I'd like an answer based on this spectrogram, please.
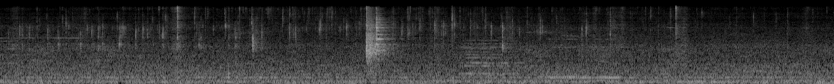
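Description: Cumin and mustard seeds sizzling in hot oil, with scattered small pops and one louder crackle about three and a half seconds in. This is the tadka stage of cooking, where the seeds splutter in the hot oil.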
